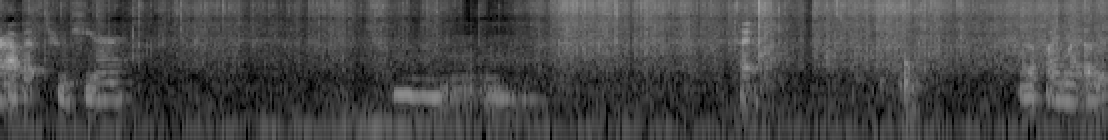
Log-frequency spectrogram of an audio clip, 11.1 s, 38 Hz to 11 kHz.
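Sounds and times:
dry twigs crackling: 0.0s - 11.0s
tissue paper rustling: 0.0s - 11.0s.

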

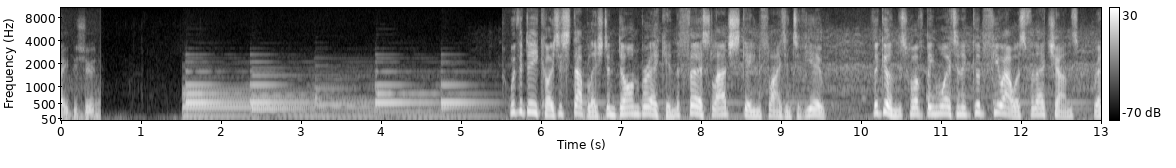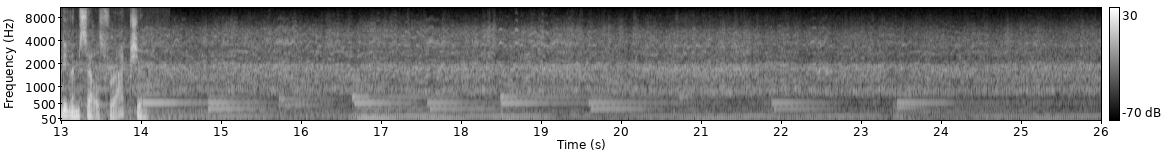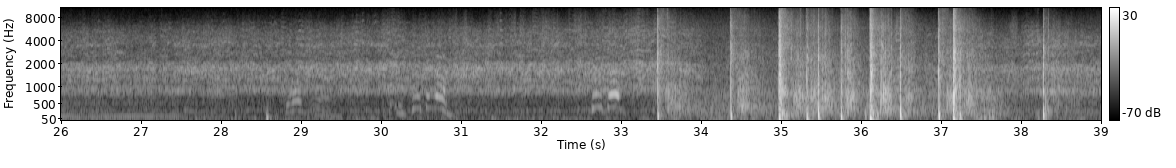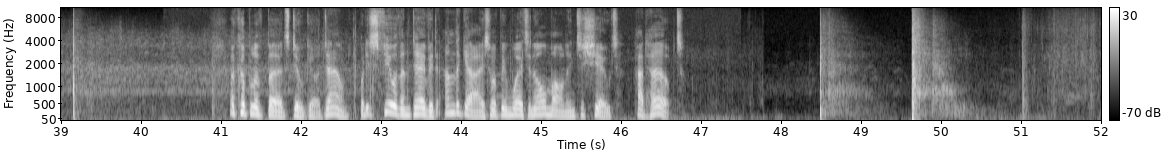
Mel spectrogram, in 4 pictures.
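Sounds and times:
soft background music: 1.5s - 25.1s
geese calling: 4.0s - 52.0s
shotgun shots: 34.4s - 37.7s, 48.5s - 51.1s.

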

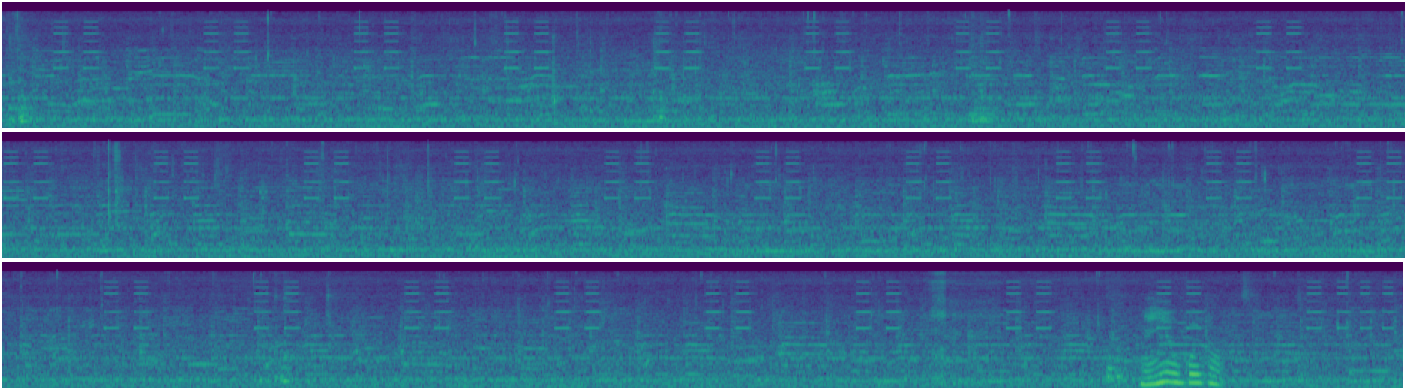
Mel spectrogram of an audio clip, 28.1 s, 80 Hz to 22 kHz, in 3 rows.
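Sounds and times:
short electronic tones in pairs: 2.4s - 2.8s.

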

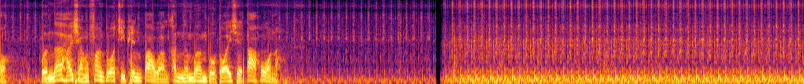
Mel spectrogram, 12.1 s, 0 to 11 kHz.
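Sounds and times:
boat engine running: 0.0s - 12.0s.

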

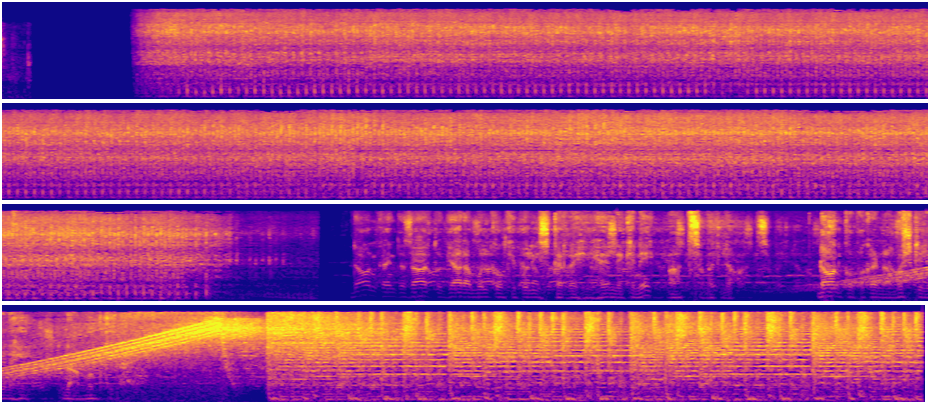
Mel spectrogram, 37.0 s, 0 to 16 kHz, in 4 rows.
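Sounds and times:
rammer compactor hammering: 1.4s - 21.7s.

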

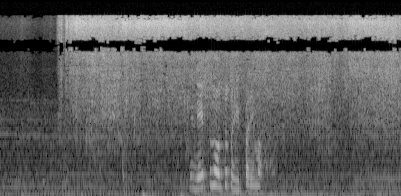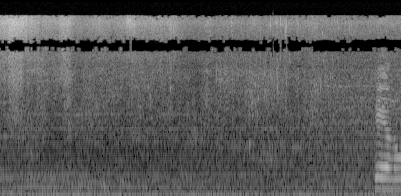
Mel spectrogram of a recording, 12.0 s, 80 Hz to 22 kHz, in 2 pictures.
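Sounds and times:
shower head spraying water: 0.9s - 12.0s.

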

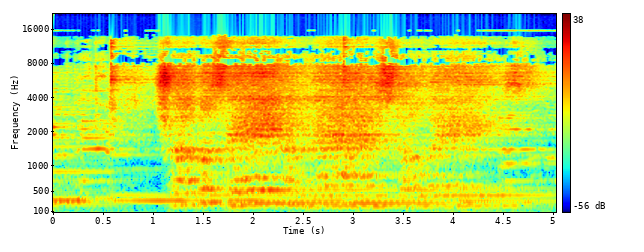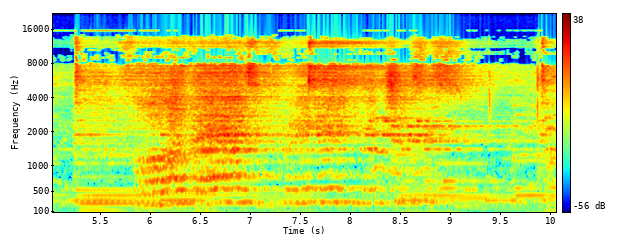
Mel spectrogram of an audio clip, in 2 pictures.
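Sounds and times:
gospel choir song over loudspeakers: 0.7s - 10.0s.

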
